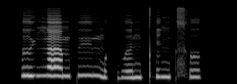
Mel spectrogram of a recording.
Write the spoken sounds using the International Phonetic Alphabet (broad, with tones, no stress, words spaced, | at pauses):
ɵ˥ɥŋaː˥mpyː˥mʊ˨k̚ wɵ˥n pʰɪ˥ŋt͡sʰʊ˥k̚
